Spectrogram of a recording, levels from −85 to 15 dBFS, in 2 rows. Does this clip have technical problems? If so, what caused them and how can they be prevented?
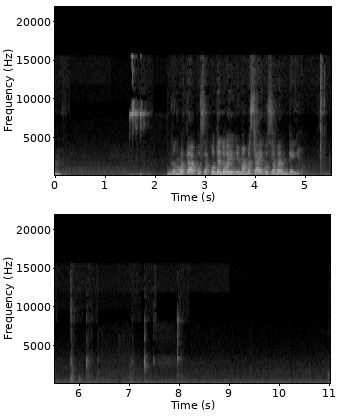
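Yes. Comfort noise replaces the background six times: 0.29–1.47 s, 1.95–2.23 s, 5.56–5.81 s, 6.36–7.00 s, 7.52–7.94 s and 8.18–10.96 s. In each gap the quiet background, about 32 to 34 dB below the loudest passages, becomes a flat, textureless hiss, about 4 to 5 dB quieter (about 8 dB at 1.95 s). The likely cause is discontinuous transmission, as in Opus DTX: the sender stops transmitting between active passages and the receiver synthesises noise. Disabling DTX on the sending encoder prevents this.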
